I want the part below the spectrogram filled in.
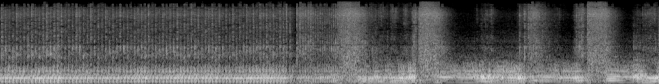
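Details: Car #92 running with the exhaust manifold removed during manifold work: raw loud bark crackling and rising sharply with each throttle blip.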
